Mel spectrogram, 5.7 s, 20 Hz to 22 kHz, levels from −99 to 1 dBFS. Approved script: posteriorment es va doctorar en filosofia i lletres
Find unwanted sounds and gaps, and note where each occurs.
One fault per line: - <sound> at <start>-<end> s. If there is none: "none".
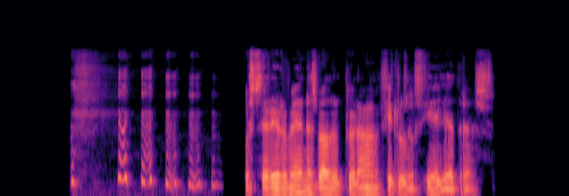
- laugh at 0.7-2.2 s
